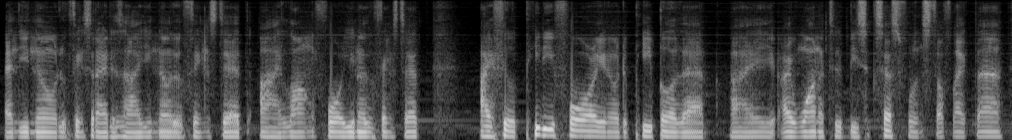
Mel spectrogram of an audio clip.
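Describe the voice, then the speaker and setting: A young Indonesian man with a lowish voice talks through his thoughts in a slow, halting way, often stopping to restart a sentence. He is a native Indonesian speaker, and his voice is close and dry, with faint music behind it. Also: completely flat delivery, gravelly, mellow, no echo, poor audio. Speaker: gaming vlogger. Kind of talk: rambling reflective monologue over gameplay.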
